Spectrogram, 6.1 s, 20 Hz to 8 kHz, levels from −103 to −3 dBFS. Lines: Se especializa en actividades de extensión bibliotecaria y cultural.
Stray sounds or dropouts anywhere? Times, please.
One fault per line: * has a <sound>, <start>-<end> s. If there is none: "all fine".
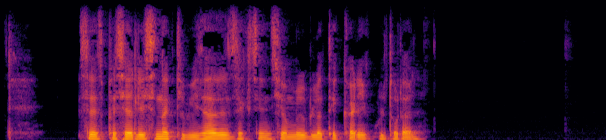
all fine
